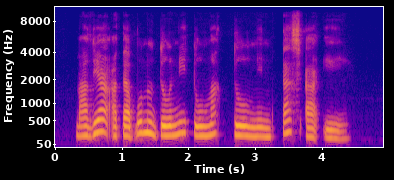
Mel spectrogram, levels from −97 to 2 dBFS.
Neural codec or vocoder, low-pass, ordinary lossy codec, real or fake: autoencoder, 22.05 kHz, a latent of 192 numbers a frame, VITS, trained on one speaker; 9.9 kHz; AAC, 64 kbps; fake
